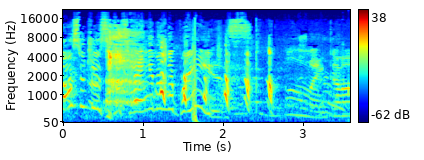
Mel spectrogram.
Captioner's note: laughs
